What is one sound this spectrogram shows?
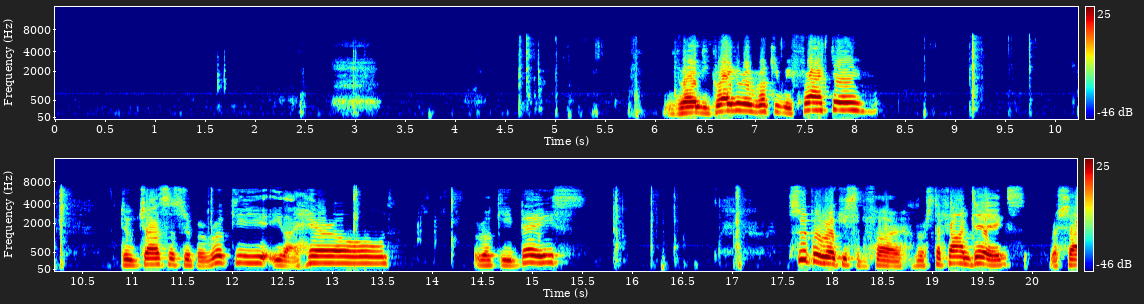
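Glossy trading cards slide and rustle against each other in hands.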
